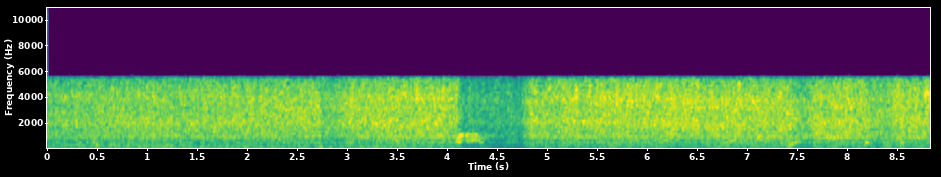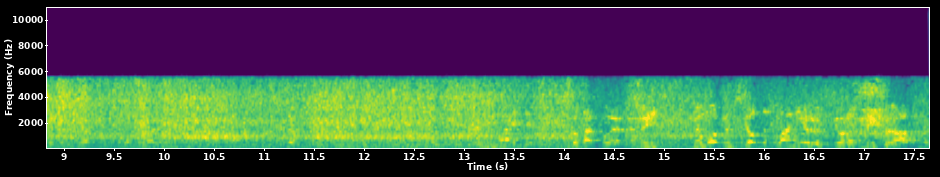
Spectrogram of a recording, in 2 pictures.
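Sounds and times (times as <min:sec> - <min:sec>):
car engine running: 0:00.0 - 0:17.6
speech: 0:16.2 - 0:17.6.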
